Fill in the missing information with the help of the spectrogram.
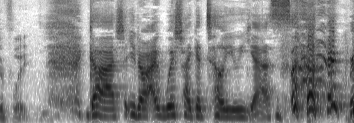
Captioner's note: laughs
